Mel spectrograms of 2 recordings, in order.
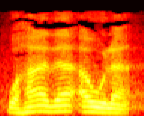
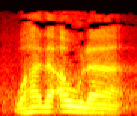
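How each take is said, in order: Both takes have the same delivery.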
